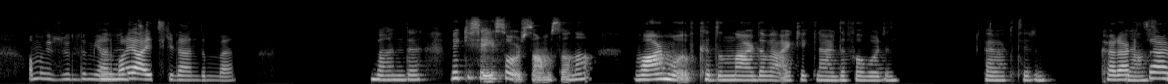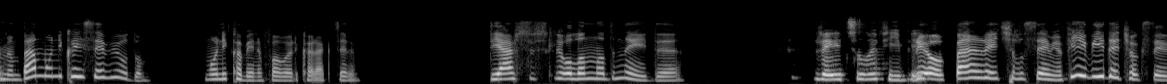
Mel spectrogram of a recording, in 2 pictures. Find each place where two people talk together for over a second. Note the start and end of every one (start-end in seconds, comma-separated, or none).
none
